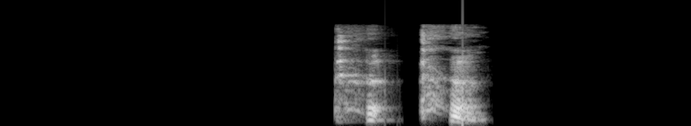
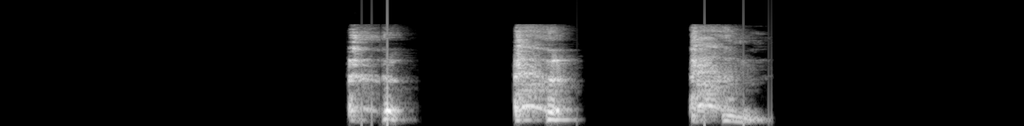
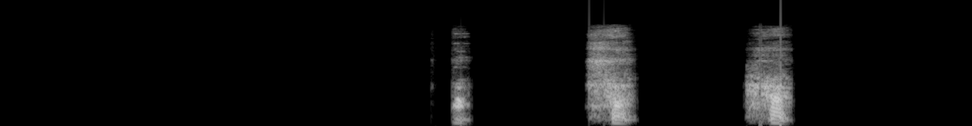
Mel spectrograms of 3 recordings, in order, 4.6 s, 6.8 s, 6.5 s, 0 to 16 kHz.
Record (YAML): cough_length: 4.6 s
cough_amplitude: 18950
cough_signal_mean_std_ratio: 0.23
three_cough_length: 6.8 s
three_cough_amplitude: 28702
three_cough_signal_mean_std_ratio: 0.29
exhalation_length: 6.5 s
exhalation_amplitude: 7960
exhalation_signal_mean_std_ratio: 0.22
survey_phase: alpha (2021-03-01 to 2021-08-12)
age: 65+
gender: Male
wearing_mask: 'No'
symptom_none: true
smoker_status: Ex-smoker
respiratory_condition_asthma: false
respiratory_condition_other: false
recruitment_source: REACT
submission_delay: 2 days
covid_test_result: Negative
covid_test_method: RT-qPCR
